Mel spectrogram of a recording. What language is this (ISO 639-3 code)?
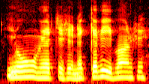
fin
